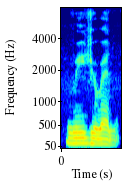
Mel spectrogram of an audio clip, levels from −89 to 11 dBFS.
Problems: constant background noise, low volume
